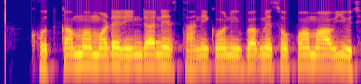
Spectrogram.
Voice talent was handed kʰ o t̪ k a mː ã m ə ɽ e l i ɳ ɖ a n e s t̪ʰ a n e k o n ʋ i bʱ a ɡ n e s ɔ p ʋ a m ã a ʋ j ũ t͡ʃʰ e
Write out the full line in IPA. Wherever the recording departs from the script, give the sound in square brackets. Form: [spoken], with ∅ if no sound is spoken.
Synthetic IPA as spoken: kʰ o t̪ k a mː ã m ə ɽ e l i ɳ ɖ a n e s t̪ʰ a n [i] k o n ʋ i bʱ a ɡ n e s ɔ p ʋ a m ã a ʋ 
